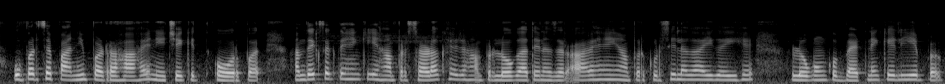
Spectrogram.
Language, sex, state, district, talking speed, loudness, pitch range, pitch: Hindi, female, West Bengal, Purulia, 245 wpm, -22 LUFS, 200-225 Hz, 210 Hz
